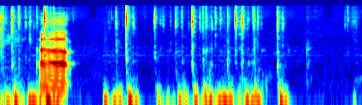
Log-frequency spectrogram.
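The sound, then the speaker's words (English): Typing on a computer keyboard: rapid runs of key clicks in several bursts separated by short pauses, with a brief voiced sound at the start and the last isolated taps trailing off. “I know you often hear typing on the podcast.”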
